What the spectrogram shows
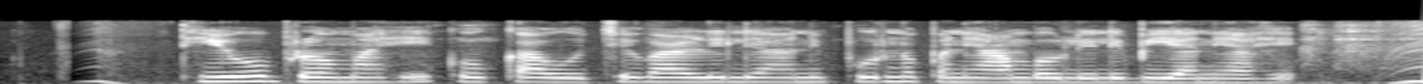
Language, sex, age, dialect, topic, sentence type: Marathi, female, 25-30, Northern Konkan, agriculture, statement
